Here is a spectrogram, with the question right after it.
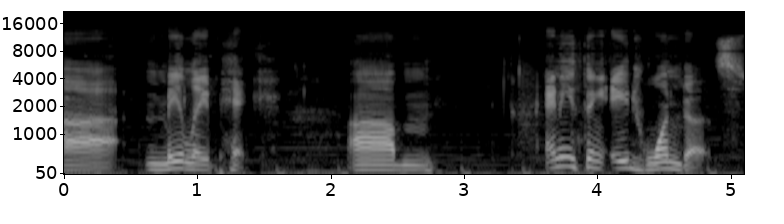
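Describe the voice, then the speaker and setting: Over music in the background, a man talks in an energetic tone with lively intonation. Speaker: video game content creator. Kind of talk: casual gameplay explainer. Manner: energetic, unscripted.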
